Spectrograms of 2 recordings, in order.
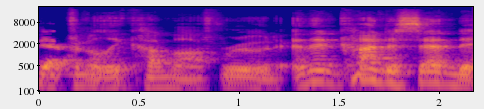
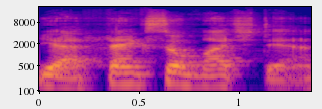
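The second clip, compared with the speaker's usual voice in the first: condescending sarcastic tone. Demonstrating sarcasm in a back-and-forth with another speaker, sarcastic thanks. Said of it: "Dan and I trying to perform what sarcasm is".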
